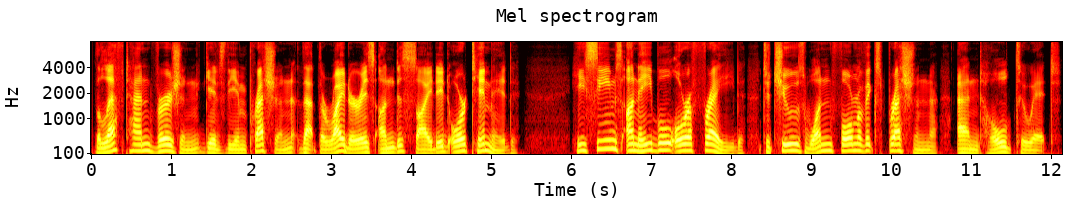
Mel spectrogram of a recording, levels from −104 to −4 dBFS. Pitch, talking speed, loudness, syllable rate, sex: 130 Hz, 145 wpm, -20 LUFS, 4.1 syllables/s, male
